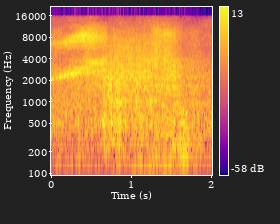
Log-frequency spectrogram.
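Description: Loud rushing noise that opens with a rising whistle.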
